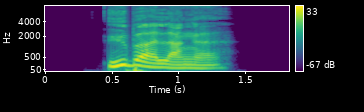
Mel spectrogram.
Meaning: inflection of überlang: 1. strong/mixed nominative/accusative feminine singular 2. strong nominative/accusative plural 3. weak nominative all-gender singular
- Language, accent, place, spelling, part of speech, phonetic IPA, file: German, Germany, Berlin, überlange, adjective, [ˈyːbɐˌlaŋə], De-überlange.ogg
